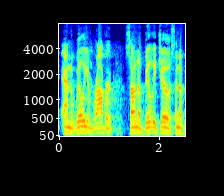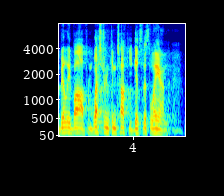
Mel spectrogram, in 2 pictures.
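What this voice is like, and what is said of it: Thick put-on Southern accent. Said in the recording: “I get like a real thick southern accent in my head”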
